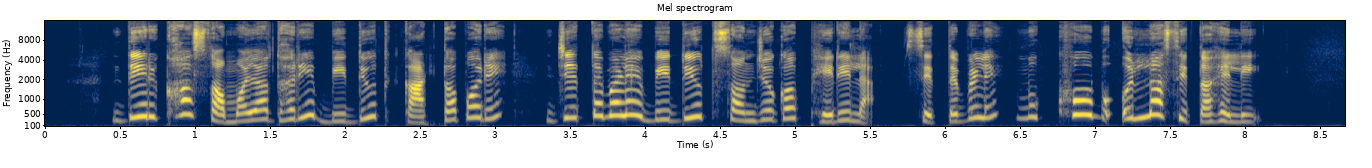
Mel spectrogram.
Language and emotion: Odia, happy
